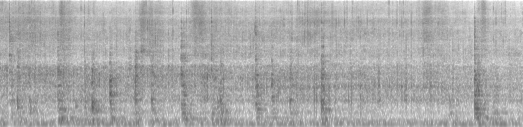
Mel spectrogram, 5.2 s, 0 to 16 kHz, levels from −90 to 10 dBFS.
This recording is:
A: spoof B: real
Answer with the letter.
B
